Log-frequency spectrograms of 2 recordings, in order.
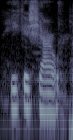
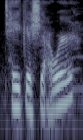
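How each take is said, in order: First: Softer, flat repeat of Take a shower; stunned quiet echo. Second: Said in the usual way. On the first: Retold or imitated. Telling the story, echoing the instruction quietly in disbelief. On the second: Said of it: "And she's like".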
